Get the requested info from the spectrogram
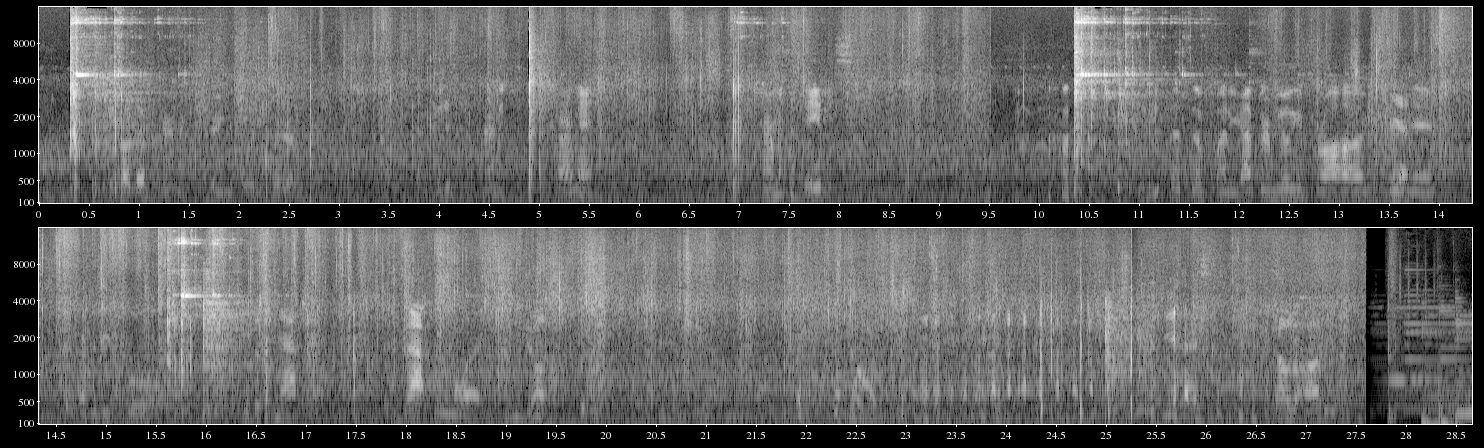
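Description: Discs hitting the chains of an Innova disc golf basket: three loud metallic chain crashes with a jangling ring, about half a second in, near ten seconds and near sixteen seconds, each a putt caught in the basket. Quiet voices talk between the hits.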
